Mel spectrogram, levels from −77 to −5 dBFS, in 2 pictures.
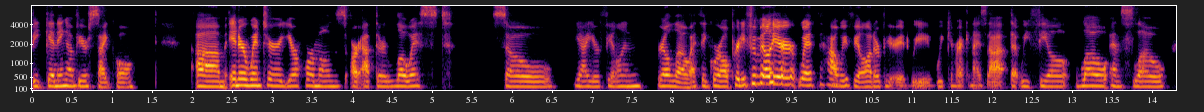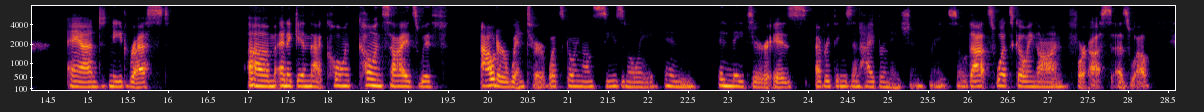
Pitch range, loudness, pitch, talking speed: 180-200 Hz, -21 LUFS, 190 Hz, 160 wpm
